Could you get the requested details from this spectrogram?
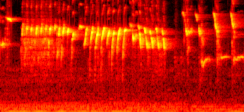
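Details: Canary song with a long run of fast rolling notes that step gently downward for over two seconds, followed by a few sharp, separated chirps and downward whistled slurs.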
